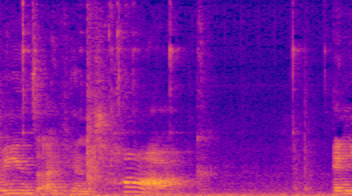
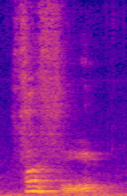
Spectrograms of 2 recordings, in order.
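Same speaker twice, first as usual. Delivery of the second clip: plain reading voice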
